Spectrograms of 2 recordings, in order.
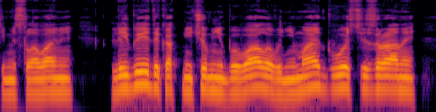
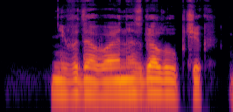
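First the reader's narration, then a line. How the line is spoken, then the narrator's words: Muttering. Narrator (Russian): бормочет он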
